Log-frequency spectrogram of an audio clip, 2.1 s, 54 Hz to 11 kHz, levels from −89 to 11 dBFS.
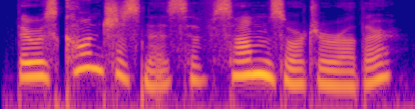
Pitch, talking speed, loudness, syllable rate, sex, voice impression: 245 Hz, 230 wpm, -16 LUFS, 6.6 syllables/s, female, feminine, adult-like, tensed, bright, fluent, slightly intellectual, friendly, slightly reassuring, elegant, kind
